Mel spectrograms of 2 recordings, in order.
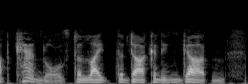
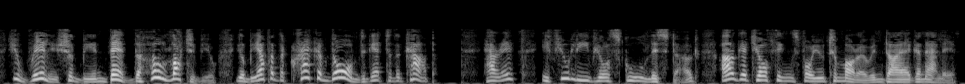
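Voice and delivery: higher, louder fussing mum; mother fussing, brisk and loud; bustling mother; 7 semitones higher, 3 dB louder than usual. Acted. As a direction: shoo the children off to bed. Mother packing children off to bed.

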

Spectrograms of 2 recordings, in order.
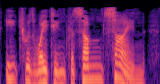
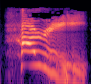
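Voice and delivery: high, loud drawn-out cry of greeting; delighted shout; 13 semitones higher, 7 dB louder than usual. A narrator's reading. Hagrid spots Harry at his door, shouting joyfully. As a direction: shout the name in joyful welcome.

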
